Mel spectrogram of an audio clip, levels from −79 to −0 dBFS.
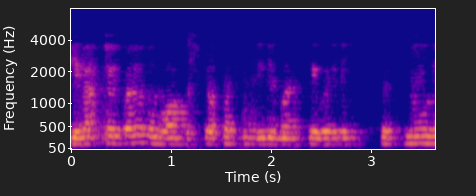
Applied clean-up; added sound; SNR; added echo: neural mask model DeepFilterNet 3.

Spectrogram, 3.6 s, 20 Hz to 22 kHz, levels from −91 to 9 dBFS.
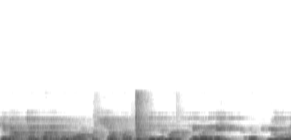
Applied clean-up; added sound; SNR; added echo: classical method WPE with log-MMSE.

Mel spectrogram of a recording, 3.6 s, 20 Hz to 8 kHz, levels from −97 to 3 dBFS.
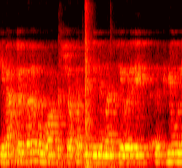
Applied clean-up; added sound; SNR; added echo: none; Slam; 18 dB; reverberation time 1.0 s.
